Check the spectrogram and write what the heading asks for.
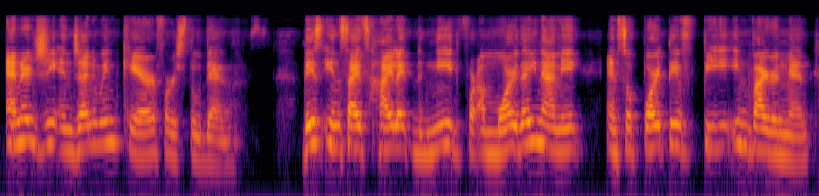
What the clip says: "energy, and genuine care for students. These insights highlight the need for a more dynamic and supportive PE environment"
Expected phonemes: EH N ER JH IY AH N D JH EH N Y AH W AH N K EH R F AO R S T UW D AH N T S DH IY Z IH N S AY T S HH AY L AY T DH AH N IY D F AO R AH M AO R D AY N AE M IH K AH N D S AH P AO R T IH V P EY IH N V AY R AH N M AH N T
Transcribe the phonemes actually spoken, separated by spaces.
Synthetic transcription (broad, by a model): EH N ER JH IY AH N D JH EH N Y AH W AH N K EH R F AO R S T UW D AH N T S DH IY S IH N S AY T S HH AY L AY T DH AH N IY D F AO R AH M AO R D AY N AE M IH K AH N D S AH P AO R T IH V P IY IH N V AY R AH N M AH N T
